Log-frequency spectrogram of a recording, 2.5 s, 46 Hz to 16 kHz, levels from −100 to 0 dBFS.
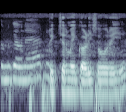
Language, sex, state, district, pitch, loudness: Hindi, male, Chhattisgarh, Bilaspur, 130 Hz, -18 LUFS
